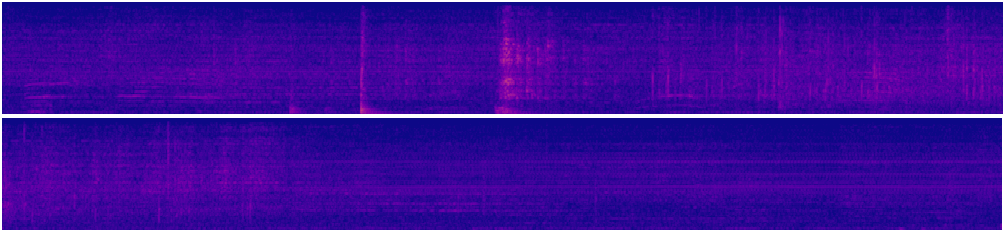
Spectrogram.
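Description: A gymnast's feet landing on a balance beam: a light knock followed by two sharp thuds in quick succession about two seconds in, the first thud loudest. Underneath is the low murmur of an arena with faint music.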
